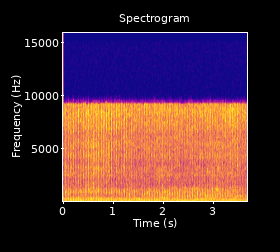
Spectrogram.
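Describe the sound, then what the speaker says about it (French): A helicopter flies overhead on a beaver survey flight in the Eeyou Istchee region of northern Quebec, its steady rotor thump and engine whine loud and continuous throughout, with no other sounds breaking through. "Moses est à bord de cet hélicoptère"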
